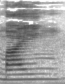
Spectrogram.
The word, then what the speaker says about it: maayong: Okay, so the Bisaya people, when they pronounce maayong hapon, they actually slang it a little. Ayo ay maayong hapon, maayong. So they usually remove the O in between.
